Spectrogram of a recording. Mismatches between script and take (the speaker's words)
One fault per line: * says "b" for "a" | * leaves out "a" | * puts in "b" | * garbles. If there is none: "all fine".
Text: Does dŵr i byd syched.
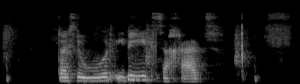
all fine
